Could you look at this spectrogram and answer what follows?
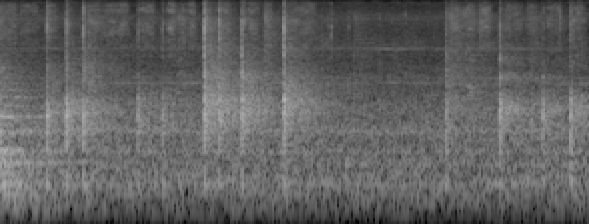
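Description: Chalk writing on a blackboard: short scratchy strokes broken by small taps as the chalk meets the board.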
